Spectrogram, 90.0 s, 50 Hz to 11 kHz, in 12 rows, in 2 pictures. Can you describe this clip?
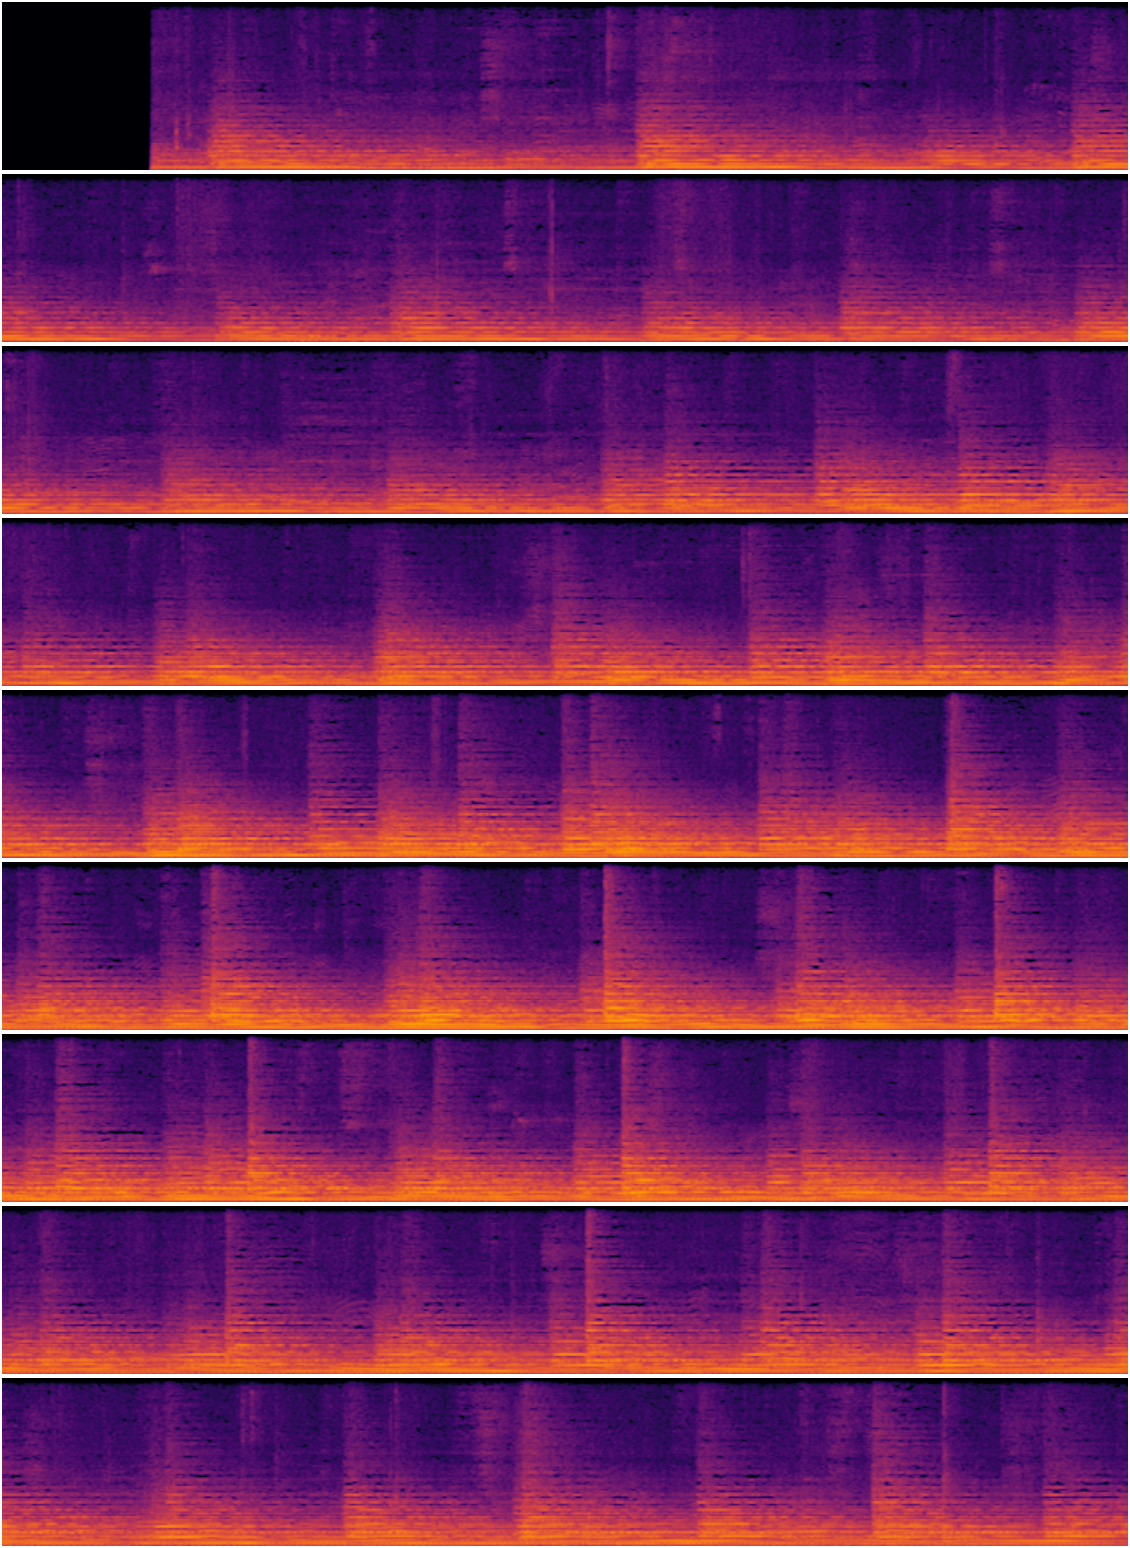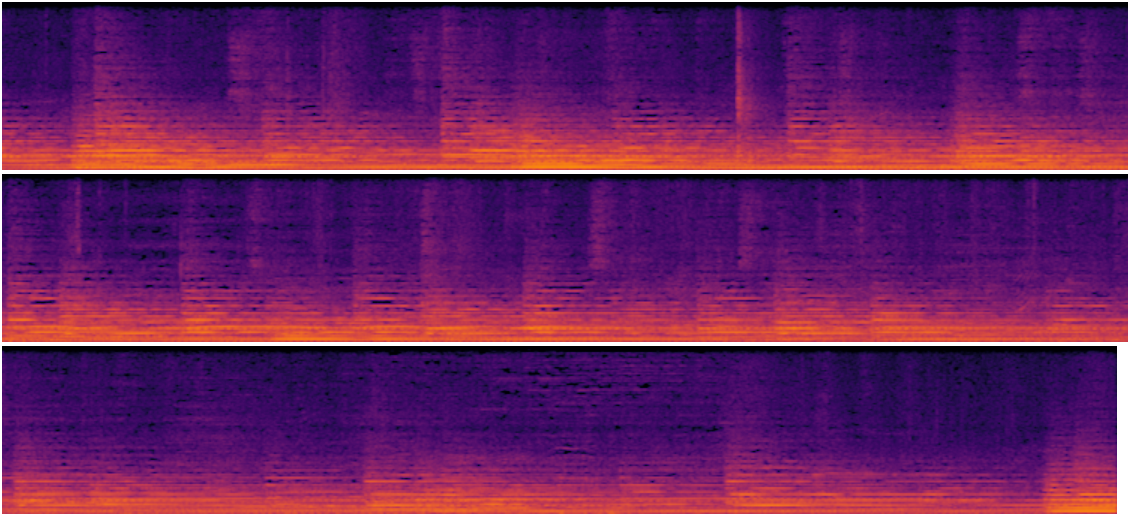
Church Bell
This sound was recorded by NoísRadio with a zoom h4n. The location is a big church in a small town call Buga, the church name is La Basilica. The sound of the bells was recorded at the morning.
cathedral, bell, buga, colombia, dong, church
